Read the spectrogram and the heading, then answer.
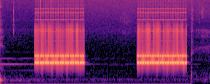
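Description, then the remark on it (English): A telephone rings twice, each burst a rapid, buzzy trill lasting about a second, separated by a short silence. Loud, with no voices. “Just then, the phone rang.”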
